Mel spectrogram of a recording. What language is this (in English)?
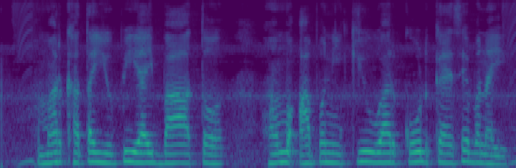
Bhojpuri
